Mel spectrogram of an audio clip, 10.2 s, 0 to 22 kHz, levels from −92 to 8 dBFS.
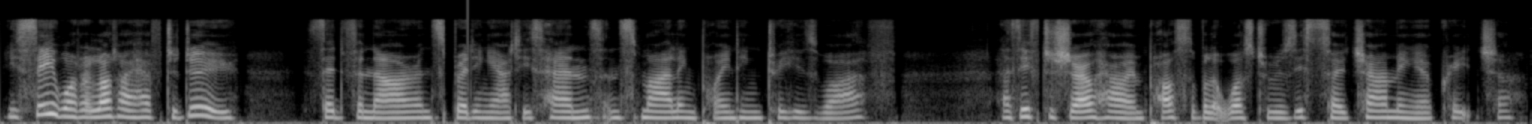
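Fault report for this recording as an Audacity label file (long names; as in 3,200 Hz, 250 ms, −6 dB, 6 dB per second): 3.130000	3.130000	click −13 dBFS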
